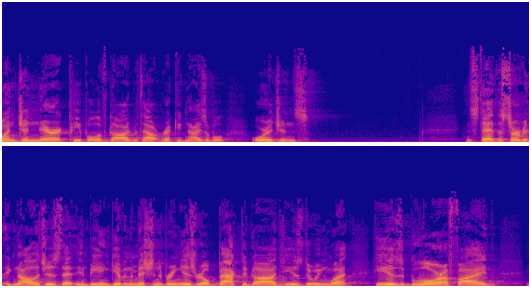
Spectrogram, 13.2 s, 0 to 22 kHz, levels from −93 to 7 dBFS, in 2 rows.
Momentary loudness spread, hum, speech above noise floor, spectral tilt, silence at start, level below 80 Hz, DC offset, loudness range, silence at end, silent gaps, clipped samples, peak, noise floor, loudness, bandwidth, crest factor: 12 LU; none; 47 dB; -7 dB/octave; 0 s; -66 dBFS; under 0.1%; 9 LU; 0.45 s; none; under 0.1%; -4 dBFS; -67 dBFS; -21 LUFS; 13.5 kHz; 18 dB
